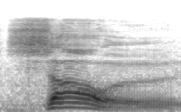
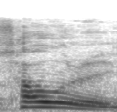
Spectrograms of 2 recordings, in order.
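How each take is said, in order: First: The S is a tense, hard sound. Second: The S is a soft, plain sound. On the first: The speaker calls it right. "어가 모음이기 때문에 서울 이렇게 발음하겠죠" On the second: The speaker calls it wrong. "서울 이런 발음은 없어요"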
